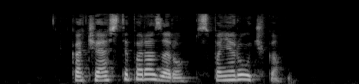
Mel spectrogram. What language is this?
Latgalian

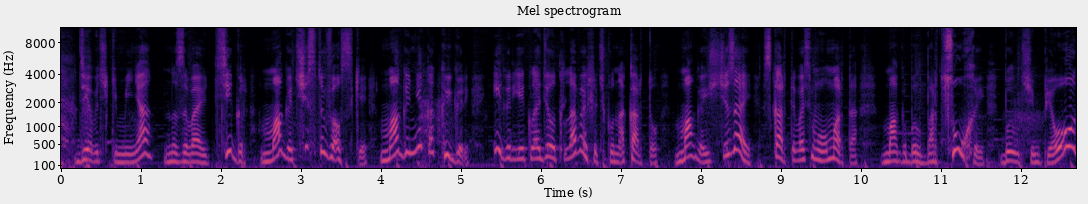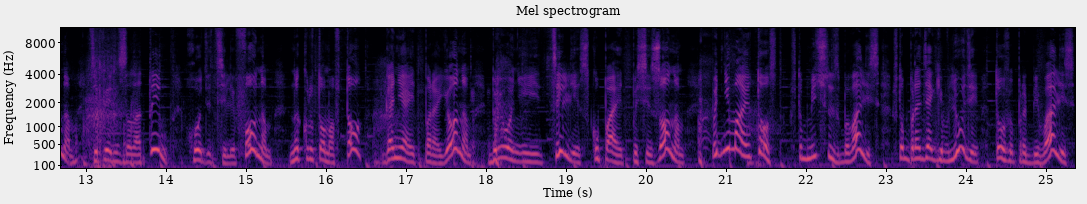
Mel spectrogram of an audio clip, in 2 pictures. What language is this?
Russian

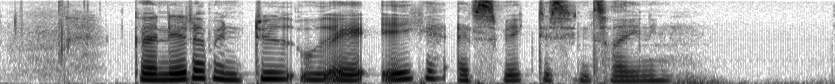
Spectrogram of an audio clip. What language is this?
Danish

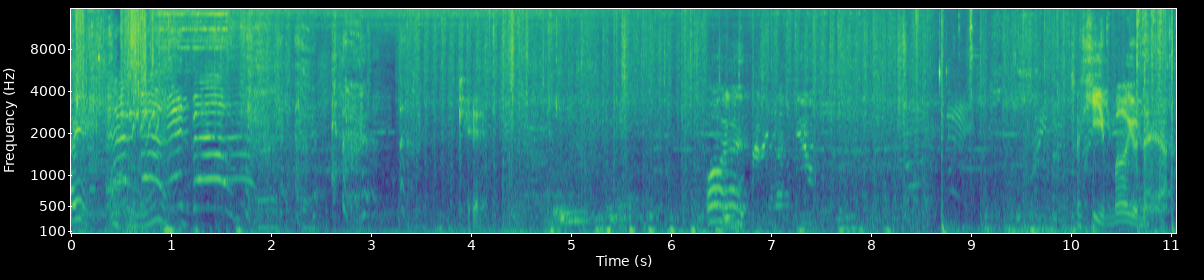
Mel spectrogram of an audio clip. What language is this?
Thai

